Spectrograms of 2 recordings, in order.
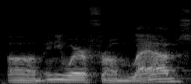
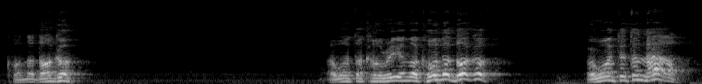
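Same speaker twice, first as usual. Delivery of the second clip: put-on Korean accent, very high, shrill and very loud; 9 semitones higher, 11 dB louder than usual. After explaining Korean corn dogs, the speaker demands one: put-on Korean accent. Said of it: "A very good Korean accent".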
